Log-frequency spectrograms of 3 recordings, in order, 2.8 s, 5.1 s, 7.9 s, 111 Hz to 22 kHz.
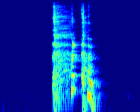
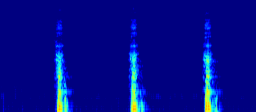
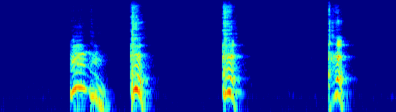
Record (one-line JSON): {"cough_length": "2.8 s", "cough_amplitude": 9190, "cough_signal_mean_std_ratio": 0.4, "exhalation_length": "5.1 s", "exhalation_amplitude": 6825, "exhalation_signal_mean_std_ratio": 0.26, "three_cough_length": "7.9 s", "three_cough_amplitude": 16930, "three_cough_signal_mean_std_ratio": 0.33, "survey_phase": "beta (2021-08-13 to 2022-03-07)", "age": "45-64", "gender": "Male", "wearing_mask": "No", "symptom_cough_any": true, "symptom_runny_or_blocked_nose": true, "symptom_shortness_of_breath": true, "symptom_sore_throat": true, "symptom_fatigue": true, "symptom_headache": true, "symptom_change_to_sense_of_smell_or_taste": true, "symptom_onset": "3 days", "smoker_status": "Ex-smoker", "respiratory_condition_asthma": false, "respiratory_condition_other": false, "recruitment_source": "Test and Trace", "submission_delay": "2 days", "covid_test_result": "Positive", "covid_test_method": "RT-qPCR", "covid_ct_value": 22.1, "covid_ct_gene": "ORF1ab gene"}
